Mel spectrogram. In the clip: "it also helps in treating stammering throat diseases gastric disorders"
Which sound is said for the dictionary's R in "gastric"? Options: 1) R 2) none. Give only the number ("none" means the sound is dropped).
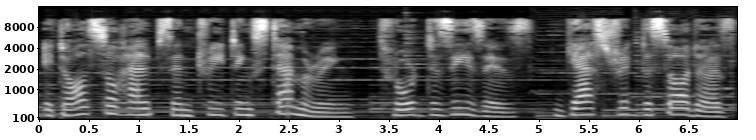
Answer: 1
